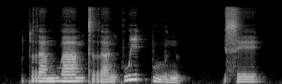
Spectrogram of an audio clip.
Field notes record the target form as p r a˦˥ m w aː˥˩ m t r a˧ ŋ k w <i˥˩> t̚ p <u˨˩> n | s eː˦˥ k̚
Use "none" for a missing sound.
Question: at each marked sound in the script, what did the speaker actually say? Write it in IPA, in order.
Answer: i˥˩, u˨˩

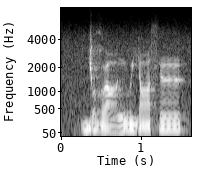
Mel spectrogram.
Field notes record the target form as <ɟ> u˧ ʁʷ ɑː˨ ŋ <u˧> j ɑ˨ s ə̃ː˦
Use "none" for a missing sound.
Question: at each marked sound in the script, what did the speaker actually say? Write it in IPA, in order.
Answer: ɟ, u˧

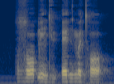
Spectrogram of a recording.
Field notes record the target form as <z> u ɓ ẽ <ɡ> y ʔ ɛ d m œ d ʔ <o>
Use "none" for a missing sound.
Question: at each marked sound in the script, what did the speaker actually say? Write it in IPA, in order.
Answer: zˤ, d, ɔ

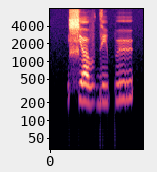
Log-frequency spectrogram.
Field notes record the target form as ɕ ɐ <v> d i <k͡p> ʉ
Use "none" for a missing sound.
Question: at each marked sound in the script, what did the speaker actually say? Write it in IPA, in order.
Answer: v, p

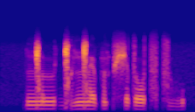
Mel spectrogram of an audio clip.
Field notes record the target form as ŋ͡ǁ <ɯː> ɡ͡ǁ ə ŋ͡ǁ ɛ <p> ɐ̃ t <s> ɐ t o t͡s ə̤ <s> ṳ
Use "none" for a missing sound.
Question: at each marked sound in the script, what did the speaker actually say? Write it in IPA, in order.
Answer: ɯː, p, ʃ, t͡s

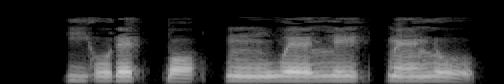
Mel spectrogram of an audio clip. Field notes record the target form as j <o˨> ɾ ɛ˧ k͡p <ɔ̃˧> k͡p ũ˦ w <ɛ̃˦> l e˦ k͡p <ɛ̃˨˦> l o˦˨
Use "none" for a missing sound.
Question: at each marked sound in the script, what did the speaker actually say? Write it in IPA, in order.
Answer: o˧, ɔ˧, ɛ˦, ɛ̃˦

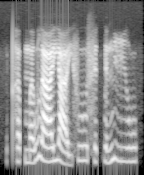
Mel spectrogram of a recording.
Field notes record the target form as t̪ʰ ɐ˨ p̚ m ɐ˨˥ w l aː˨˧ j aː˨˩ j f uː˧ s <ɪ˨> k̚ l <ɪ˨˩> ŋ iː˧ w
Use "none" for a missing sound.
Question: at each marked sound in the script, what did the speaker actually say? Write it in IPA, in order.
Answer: ɪ˨˥, ɪ˨˥

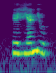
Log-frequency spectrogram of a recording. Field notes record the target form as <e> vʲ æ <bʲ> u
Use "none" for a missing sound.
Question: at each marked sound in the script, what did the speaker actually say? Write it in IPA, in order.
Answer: e, mʲ

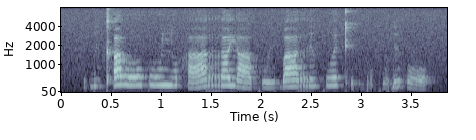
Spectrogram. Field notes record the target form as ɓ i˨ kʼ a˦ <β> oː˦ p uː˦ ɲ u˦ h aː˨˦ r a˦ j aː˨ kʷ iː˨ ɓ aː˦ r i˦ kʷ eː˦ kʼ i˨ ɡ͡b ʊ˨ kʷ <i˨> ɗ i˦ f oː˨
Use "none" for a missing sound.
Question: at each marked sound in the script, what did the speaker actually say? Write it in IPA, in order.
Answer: β, i˨

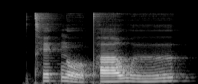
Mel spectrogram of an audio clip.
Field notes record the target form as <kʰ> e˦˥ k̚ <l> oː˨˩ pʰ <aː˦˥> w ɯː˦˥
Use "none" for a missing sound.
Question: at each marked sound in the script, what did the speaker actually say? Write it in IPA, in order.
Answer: tʰ, n, aː˦˥

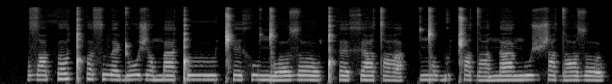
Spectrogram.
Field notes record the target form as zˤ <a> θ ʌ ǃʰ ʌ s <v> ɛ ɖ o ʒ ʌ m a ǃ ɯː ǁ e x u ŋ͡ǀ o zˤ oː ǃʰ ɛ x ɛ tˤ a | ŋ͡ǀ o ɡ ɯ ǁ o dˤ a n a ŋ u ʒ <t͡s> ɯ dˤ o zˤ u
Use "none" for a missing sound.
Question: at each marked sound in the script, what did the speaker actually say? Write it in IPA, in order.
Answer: ʌ, v, ʃ

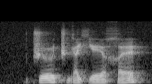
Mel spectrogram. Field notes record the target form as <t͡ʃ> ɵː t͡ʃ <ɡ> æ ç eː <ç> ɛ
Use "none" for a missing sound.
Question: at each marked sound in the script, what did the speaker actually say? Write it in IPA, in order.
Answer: t͡ʃ, ɡ, χ

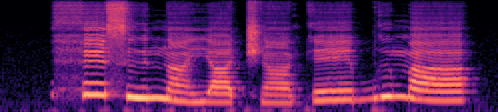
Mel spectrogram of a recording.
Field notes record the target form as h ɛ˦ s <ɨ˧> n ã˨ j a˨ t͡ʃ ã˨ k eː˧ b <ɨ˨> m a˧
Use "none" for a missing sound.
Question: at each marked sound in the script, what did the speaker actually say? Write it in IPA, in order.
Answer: ɨ˧, ɨ˦

